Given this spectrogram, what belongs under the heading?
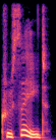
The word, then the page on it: crusade: British English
